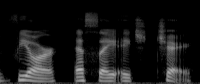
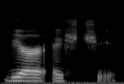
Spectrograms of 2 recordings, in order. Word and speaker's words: Versace: The preferred pronunciation, and the one that's closer to the native Italian, is Vrsace, not the common anglicized version, Vrsace.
